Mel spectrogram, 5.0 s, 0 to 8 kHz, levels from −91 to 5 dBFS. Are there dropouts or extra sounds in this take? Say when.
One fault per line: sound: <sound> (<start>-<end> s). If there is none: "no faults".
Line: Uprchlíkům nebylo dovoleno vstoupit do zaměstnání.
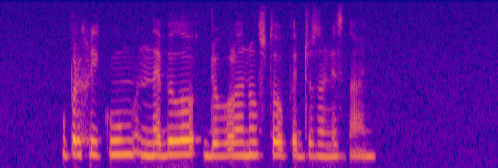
no faults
